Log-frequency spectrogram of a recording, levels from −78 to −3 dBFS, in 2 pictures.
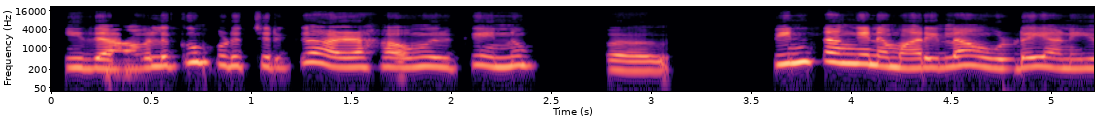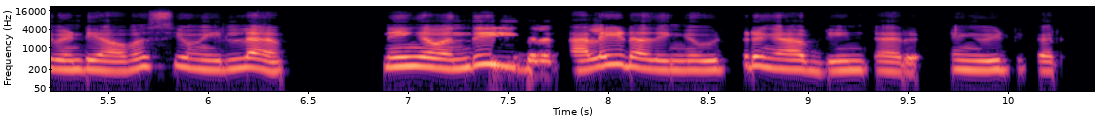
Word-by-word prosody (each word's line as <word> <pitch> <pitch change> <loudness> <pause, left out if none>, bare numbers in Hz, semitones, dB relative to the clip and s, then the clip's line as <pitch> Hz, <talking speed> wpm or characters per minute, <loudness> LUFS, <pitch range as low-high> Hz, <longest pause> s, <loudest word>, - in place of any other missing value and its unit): இது 215 -1 +3
அவளுக்கும் 255 +11 0
பிடிச்சிருக்கு, 255 +1 -5
அழகாவும் 240 +1 +2
இருக்கு. 235 +5 -6
இன்னும் 255 +2 -3 0.4
ப - - -6 0.8
பின்தங்கின 315 -4 +5
மாரிலாம் 235 +4 +2
உடை 230 +3 0
அணிய 215 0 -4
வேண்டிய 195 -1 -1
அவசியம் 240 0 -4
இல்ல. 220 +3 0 0.7
நீங்க 250 0 +4
வந்து 225 +6 0 0.2
இதுல 190 -3 -1 0.2
தலையிடாதீங்க. 210 -5 +1
விட்டுருங்க." 215 +2 -2
அப்படீன்ட்டாரு, 175 -1 -5 0.2
எங்க 190 -1 -4
வீட்டுக்காரரு. 195 -2 -8
230 Hz, 125 wpm, -23 LUFS, 200-255 Hz, 0.8 s, பின்தங்கின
